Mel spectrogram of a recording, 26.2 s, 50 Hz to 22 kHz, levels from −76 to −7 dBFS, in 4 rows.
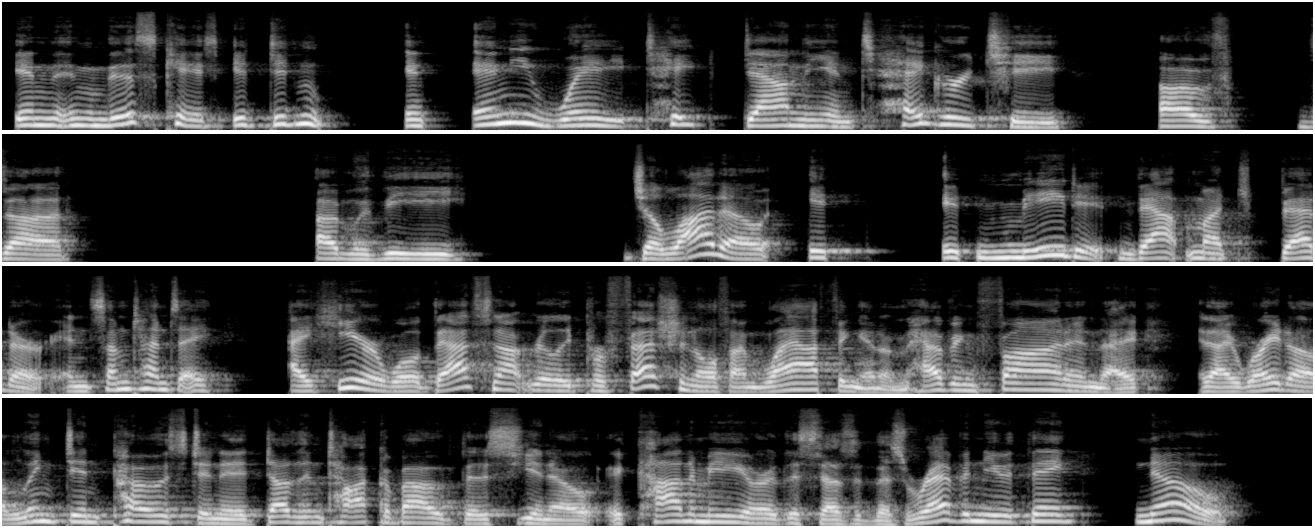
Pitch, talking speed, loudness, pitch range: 185 Hz, 150 wpm, -18 LUFS, 155-205 Hz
